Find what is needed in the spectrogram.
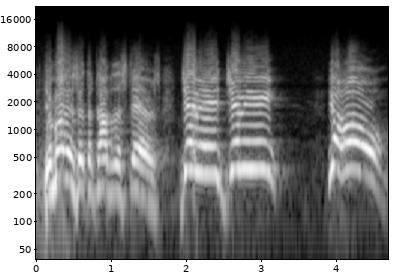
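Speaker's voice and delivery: high, loud father's call across the house; yelling out. Retold or imitated. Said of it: "And I yell out".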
